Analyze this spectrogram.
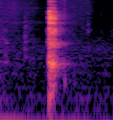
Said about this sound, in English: Ooh, that was a gross burp.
